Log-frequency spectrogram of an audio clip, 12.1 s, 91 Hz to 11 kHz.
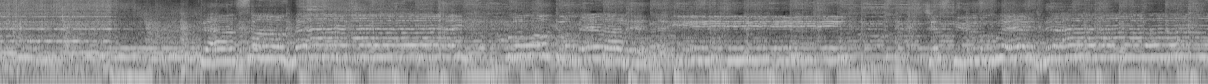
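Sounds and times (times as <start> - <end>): backing track with bass beat: 0.0 - 12.0
women singing into microphones: 1.9 - 12.0.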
